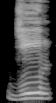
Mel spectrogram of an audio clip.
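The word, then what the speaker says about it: ج: আমরা কথা বলার সময় যেরকমভাবে স্বাভাবিকভাবে কথা বলি, জিম উচ্চারণ করার সময় আমার মুখটা থাকবে স্বাভাবিক, বেশি খোলা যাবে না। যেমন জিম, জিম হবে শক্ত, শক্ত করে জিম উচ্চারণ করতে হবে।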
